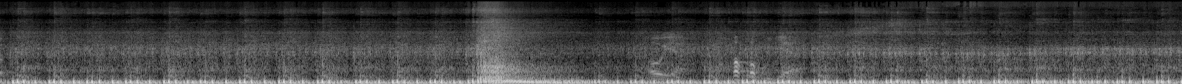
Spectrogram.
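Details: Yamaha 650 V-Star V-twin with KJS single carburetor replacement, idle knob adjusted: even low thumping beat with one quick throttle blip settling straight back; idles cleanly without choke.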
